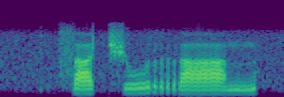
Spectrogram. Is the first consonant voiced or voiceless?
voiceless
